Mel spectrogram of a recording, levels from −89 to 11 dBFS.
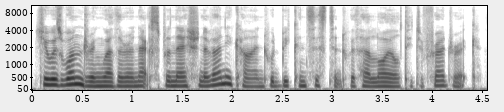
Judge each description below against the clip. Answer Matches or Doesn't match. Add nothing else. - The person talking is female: Matches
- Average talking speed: Doesn't match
